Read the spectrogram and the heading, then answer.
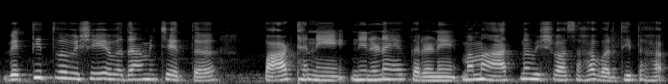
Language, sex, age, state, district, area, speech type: Sanskrit, female, 45-60, Andhra Pradesh, Kurnool, urban, spontaneous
